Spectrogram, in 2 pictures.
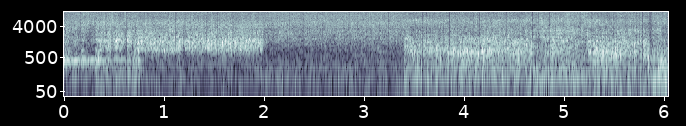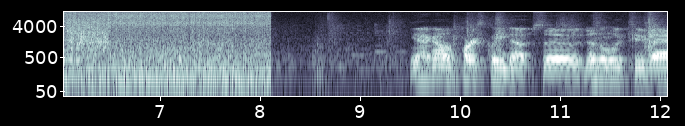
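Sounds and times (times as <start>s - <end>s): plasma cutter hissing: 0.0s - 8.2s.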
